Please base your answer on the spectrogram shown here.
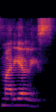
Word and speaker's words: Marielise: Marielise, how do you say your name? Yes, Maria Liz. You say good. Marielise.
